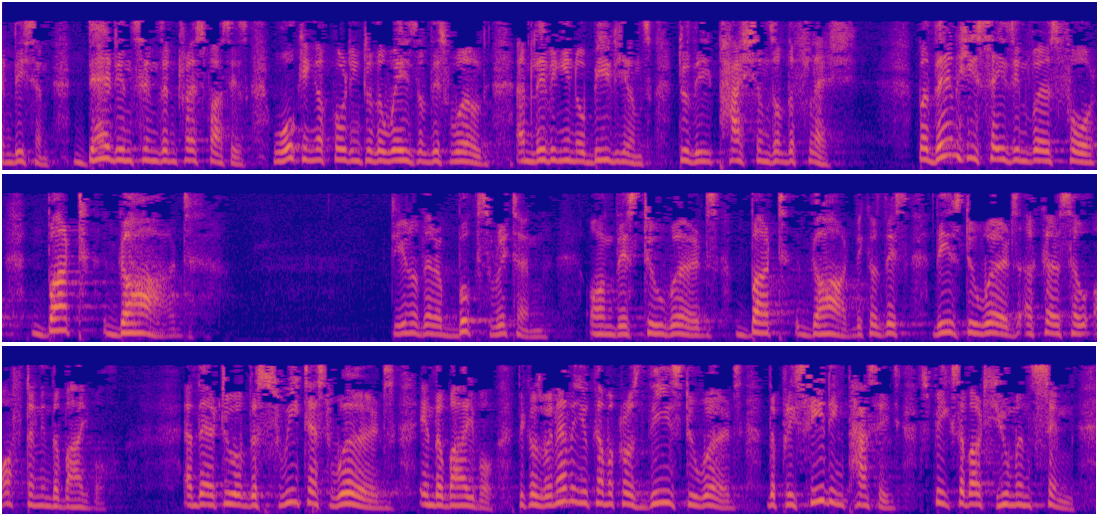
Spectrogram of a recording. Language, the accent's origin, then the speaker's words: English; United Kingdom; born there; I was born in a Christian home. I was born in Britain, a Christian country.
